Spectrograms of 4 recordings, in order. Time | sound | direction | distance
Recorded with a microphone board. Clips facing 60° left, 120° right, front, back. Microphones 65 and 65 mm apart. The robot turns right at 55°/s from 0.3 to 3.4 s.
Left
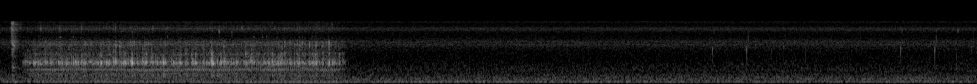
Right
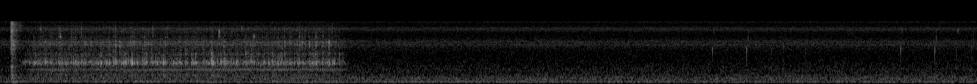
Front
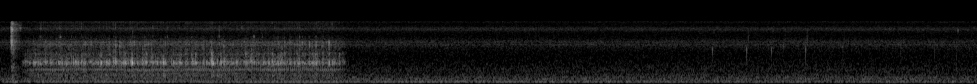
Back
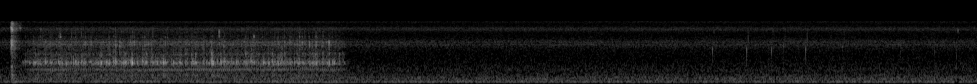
0.1 | a dropped coin | 110° right | 2.0 m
